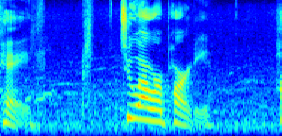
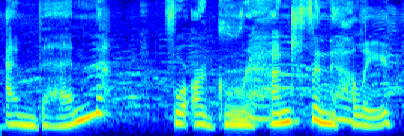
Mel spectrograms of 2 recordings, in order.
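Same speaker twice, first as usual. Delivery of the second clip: singsong puppet show host. Acted. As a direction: pump up the kids like a children's entertainer. Grand finale announcement.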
